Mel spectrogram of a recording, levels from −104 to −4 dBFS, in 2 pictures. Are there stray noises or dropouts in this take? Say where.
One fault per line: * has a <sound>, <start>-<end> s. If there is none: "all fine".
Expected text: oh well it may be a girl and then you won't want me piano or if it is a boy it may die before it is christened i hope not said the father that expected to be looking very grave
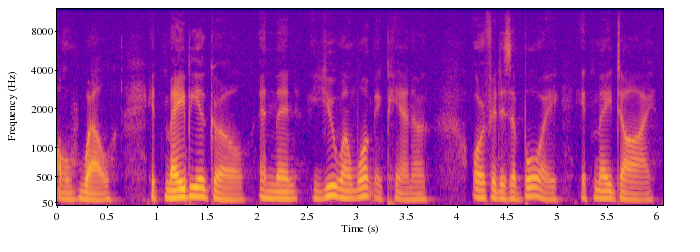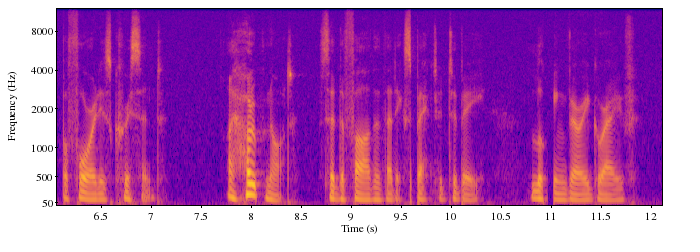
* has a dropout, 11.0-11.0 s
